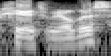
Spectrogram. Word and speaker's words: Geert Wilders: Their name, Geert Wilders, as they are called. Yes, I just pronounced it Dutch.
